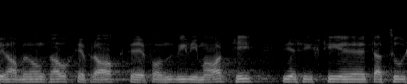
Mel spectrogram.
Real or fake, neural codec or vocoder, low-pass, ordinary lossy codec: real; none; 5.4 kHz; none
